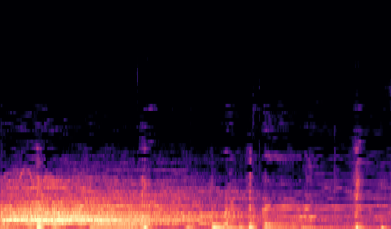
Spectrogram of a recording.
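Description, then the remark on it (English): A large concert audience yells and whoops loudly in a sustained roar during a solo, with individual high shouts rising above the crowd noise while a low, steady musical drone continues underneath. “I just wanted to get you to yell.”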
